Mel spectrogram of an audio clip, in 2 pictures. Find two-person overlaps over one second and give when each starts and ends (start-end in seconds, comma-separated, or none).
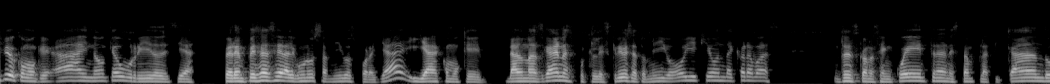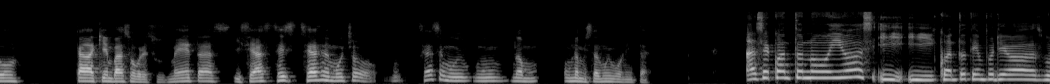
none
